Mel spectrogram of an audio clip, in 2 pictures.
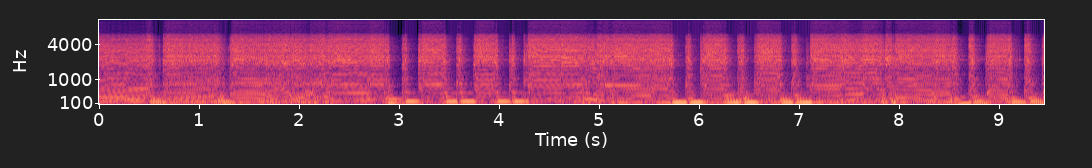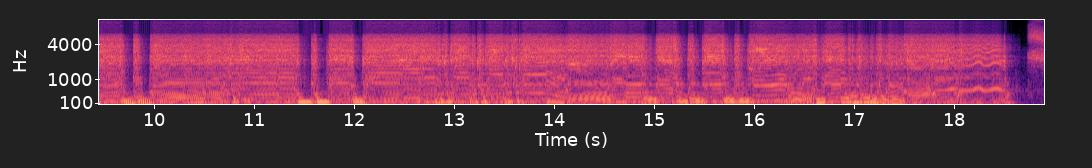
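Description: Distorted electric guitar riff on a Les Paul played through a Marshall DSL40 combo amp, giving a chewy Marshall crunch. Chugging rhythm playing is cut by many short, sharp stops.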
